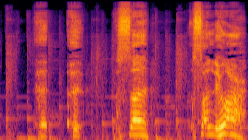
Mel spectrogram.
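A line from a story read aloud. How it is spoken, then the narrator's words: Hoarse man's voice. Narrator (Chinese): 大汉的声音已经沙哑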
